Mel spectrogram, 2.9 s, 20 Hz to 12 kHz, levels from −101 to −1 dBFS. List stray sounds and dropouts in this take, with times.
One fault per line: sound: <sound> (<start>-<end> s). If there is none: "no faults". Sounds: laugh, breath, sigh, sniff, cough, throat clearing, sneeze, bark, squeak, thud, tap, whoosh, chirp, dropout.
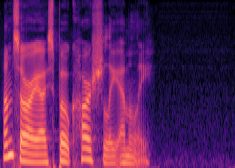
no faults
